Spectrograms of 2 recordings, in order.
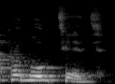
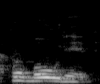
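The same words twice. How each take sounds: First: It is said with a British accent. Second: It is said with an American accent.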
